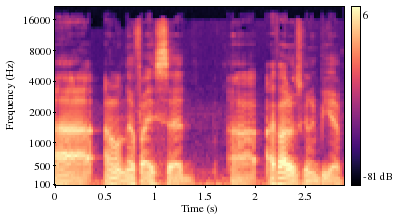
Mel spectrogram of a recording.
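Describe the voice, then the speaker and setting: With an unremarkable speaking voice, a man talks at a fairly quick pace and ordinary pitch variation. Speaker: esports podcast co-host, betting-minded. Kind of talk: casual banter about esports.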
